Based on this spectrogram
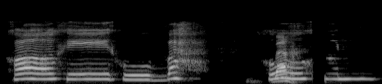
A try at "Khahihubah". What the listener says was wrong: Bukan bah. Bah. Beda kan? Bah. Bah. Kurang naik, Bu, kurang naik. Yang nyangkut kurang naik.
